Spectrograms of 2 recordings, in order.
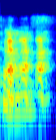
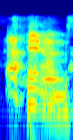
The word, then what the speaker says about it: Thames: people, the Thames River, which reads like the Thames. I got called out, which He got wrecked last episode. It's pronounced Thames. Thames. The Thames River, if you're in Canada, if you're an American, it's the Thames.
